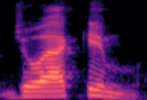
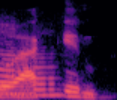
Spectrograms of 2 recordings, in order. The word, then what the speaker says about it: Joachim: Joachim. Mm, uh, Yes. Jerkowitz, which is actually Yerkowitz. So there are many names that start with J in Germany, Hmm. but they are pronounced with Y.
